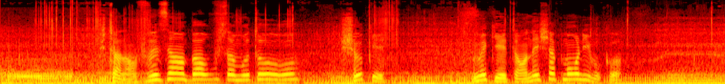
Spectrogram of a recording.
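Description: A motorcycle engine revs up and down in sharp bursts.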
